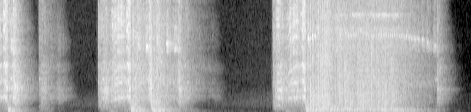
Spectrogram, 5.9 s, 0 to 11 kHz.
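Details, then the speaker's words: Yamaha YFZ450 single-cylinder quad at first start after rebuild and carburetor mid-body rejetting; fires in three short revving bursts with silence between, never holding idle; rough running, owner suspects carburetor too lean. "Now, something's off a little bit, but I don't know what it is. Man, I think my carburetor is off a bit."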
